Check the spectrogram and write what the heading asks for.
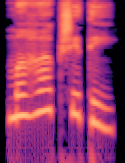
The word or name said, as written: ಮಹಾಕ್ಷಿತಿ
